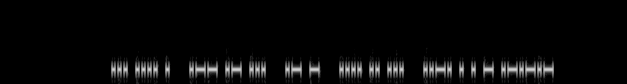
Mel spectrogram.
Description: Morse code, heard as a keyed tone, about 40 wpm, 700 Hz. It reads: SHE WAS AT HIS FEET.
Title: Sentences from Top 1000 Words - Review Part 1 - 40wpm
